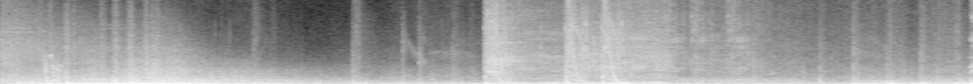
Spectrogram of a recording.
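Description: BattleTech mechs firing weapons at several targets in a video game, heavy booming artillery-like blasts and rapid gunfire bursts in a dense, loud barrage, with sharp impacts punctuating a rumbling background.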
